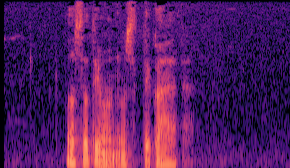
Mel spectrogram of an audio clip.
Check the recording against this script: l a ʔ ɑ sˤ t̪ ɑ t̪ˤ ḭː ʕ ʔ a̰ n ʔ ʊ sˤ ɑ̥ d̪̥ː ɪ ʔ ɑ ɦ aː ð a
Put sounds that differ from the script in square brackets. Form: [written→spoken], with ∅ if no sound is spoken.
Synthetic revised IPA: l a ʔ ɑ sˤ t̪ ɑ t̪ˤ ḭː ʕ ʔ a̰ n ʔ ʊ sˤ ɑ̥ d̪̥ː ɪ [ʔ→q] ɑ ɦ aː ð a

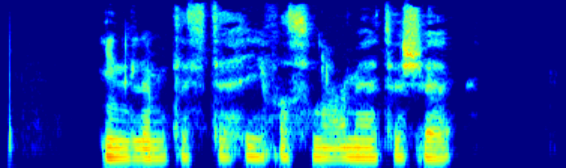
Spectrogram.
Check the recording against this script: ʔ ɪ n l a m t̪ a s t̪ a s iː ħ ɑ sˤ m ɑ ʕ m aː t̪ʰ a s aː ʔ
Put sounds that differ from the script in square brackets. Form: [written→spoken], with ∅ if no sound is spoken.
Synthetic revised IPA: ʔ ɪ n l a m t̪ a s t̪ a [s→ħ] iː [ħ→f] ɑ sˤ [m→n] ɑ ʕ m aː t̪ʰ a [s→ʃ] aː ʔ

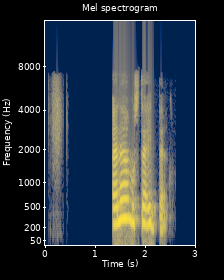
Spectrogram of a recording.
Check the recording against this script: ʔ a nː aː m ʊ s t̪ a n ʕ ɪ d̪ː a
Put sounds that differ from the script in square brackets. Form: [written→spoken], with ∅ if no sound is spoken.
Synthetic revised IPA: ʔ a [nː→n] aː m ʊ s t̪ a [n→∅] ʕ ɪ d̪ː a

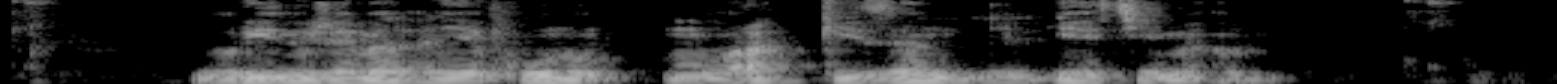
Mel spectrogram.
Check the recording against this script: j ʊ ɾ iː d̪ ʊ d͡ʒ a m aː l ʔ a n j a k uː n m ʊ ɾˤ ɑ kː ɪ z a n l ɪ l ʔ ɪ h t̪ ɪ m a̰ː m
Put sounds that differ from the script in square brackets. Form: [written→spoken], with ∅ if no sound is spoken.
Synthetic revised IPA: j ʊ ɾ iː d̪ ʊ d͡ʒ a m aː l ʔ a n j a k uː n m ʊ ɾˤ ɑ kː ɪ z a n l ɪ l ʔ ɪ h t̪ ɪ m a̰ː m

